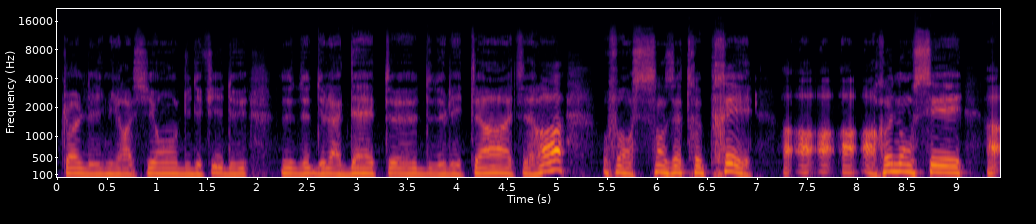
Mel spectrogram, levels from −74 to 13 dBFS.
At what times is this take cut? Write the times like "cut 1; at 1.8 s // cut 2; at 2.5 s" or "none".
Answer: none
